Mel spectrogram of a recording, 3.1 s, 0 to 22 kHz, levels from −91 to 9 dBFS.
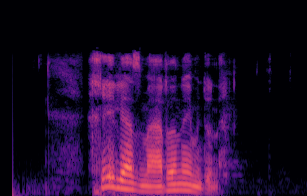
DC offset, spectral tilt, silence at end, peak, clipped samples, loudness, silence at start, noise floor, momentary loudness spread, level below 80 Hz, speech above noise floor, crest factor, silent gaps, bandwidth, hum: under 0.1%; -5.5 dB/octave; 0.8 s; -8 dBFS; under 0.1%; -25 LUFS; 0.9 s; -73 dBFS; 15 LU; -60 dBFS; 48 dB; 20 dB; none; 7.8 kHz; none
